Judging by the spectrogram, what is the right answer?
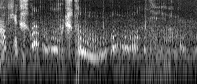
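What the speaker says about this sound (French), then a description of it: "Un petit chat?" A cartoon kitten in an abandoned castle meows and purrs in a few short, rising and falling calls, fairly close and clear, with a faint voice briefly underneath.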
